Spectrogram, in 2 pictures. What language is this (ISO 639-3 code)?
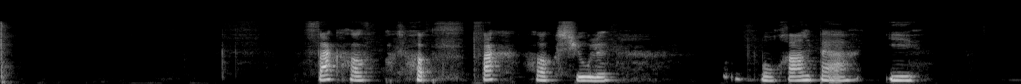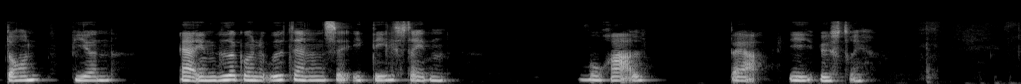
dan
